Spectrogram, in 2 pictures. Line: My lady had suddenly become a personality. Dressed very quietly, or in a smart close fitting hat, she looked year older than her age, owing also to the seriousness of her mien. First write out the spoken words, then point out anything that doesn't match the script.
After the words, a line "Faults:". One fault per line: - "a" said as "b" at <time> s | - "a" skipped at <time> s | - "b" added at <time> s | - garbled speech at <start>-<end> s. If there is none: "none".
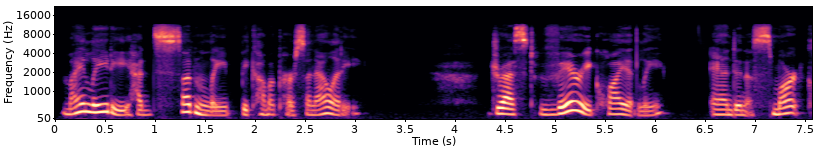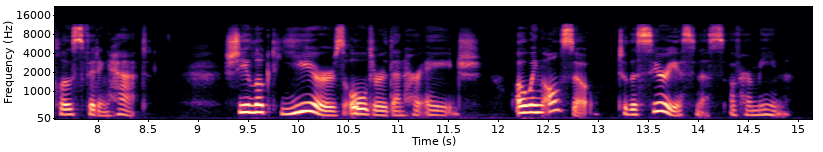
My lady had suddenly become a personality. Dressed very quietly, and in a smart close fitting hat, she looked years older than her age, owing also to the seriousness of her mien.
Faults:
- "or" said as "and" at 6.5 s
- "year" said as "years" at 9.8 s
